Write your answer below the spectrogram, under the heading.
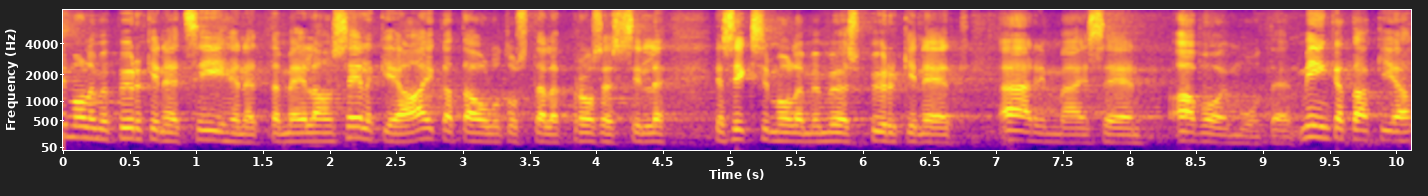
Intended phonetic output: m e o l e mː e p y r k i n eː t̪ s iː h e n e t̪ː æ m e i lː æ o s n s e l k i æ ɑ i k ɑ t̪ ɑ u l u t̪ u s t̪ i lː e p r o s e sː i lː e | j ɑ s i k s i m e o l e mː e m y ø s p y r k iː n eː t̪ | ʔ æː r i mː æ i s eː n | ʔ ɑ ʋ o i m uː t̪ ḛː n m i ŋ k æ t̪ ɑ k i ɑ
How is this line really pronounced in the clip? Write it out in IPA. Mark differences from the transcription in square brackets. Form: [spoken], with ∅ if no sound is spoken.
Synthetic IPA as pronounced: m e o l e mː e p y r k i n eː t̪ s iː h e n e t̪ː æ m e i lː æ o [∅] n s e l k [e] æ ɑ i k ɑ t̪ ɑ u l u t̪ u s t̪ [æ] lː e p r o s e sː i lː e | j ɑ s i k s i m e o l e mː e m y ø s p y r k [i] n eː t̪ | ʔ æː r i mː æ i s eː n | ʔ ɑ ʋ o i m uː t̪ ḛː n m i ŋ k æ t̪ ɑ k i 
